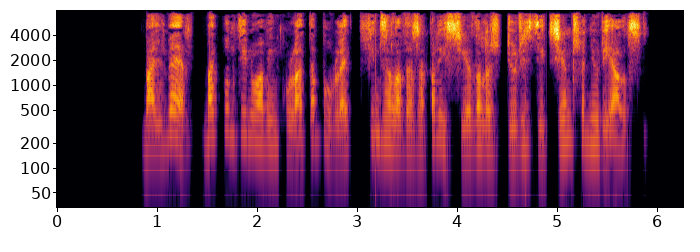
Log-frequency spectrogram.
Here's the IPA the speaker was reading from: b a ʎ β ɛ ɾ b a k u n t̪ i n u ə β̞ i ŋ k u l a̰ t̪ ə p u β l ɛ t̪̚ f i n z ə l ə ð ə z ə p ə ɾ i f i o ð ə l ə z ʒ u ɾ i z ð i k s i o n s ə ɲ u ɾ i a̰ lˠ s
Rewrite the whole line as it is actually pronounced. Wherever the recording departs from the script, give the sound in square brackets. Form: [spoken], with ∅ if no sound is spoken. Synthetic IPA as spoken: b a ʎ β ɛ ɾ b a k u n t̪ i n u [a] β̞ i ŋ k u l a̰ t̪ ə p u β l ɛ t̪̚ f i n z ə l ə ð ə z ə p ə ɾ i [s] i o ð ə l ə z ʒ u ɾ i z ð i k s i o n s ə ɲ u ɾ i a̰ lˠ s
